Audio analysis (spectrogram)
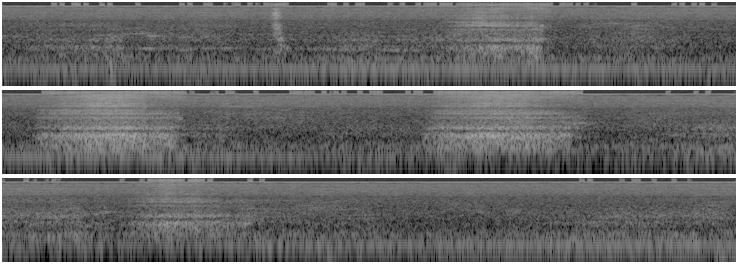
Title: Cat snores 😴🤭😄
